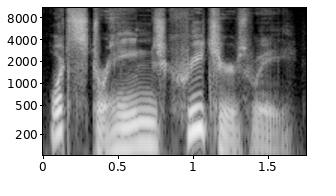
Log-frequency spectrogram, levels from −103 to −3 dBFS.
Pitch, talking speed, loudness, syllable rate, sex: 125 Hz, 135 wpm, -19 LUFS, 4.2 syllables/s, male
